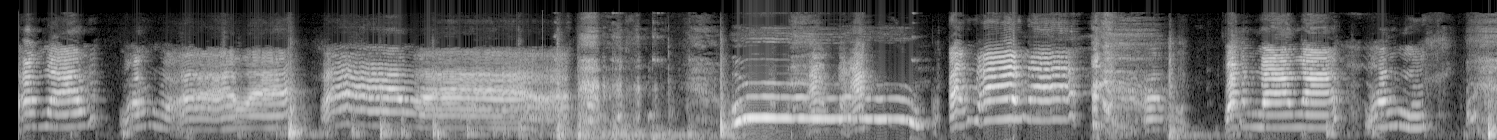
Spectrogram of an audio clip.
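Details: A Siberian Husky puppy attempts to howl, not quite managing it, giving wavering, squeaky howls that break into yips and yodels.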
